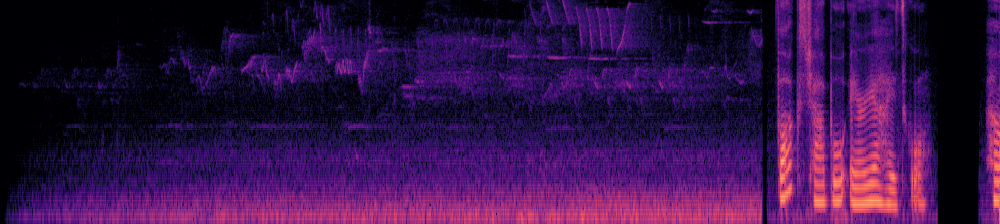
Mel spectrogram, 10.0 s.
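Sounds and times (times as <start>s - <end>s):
songbirds chirping and singing: 0.2s - 7.6s.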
